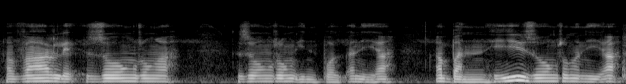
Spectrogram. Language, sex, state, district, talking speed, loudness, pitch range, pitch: Mizo, male, Mizoram, Aizawl, 180 wpm, -18 LUFS, 115-140 Hz, 130 Hz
